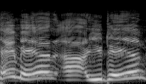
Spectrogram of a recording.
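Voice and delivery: high-pitched, loud, excited fan voice. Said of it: "When people are like".

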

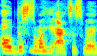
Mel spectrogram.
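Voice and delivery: normal talking voice

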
